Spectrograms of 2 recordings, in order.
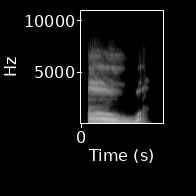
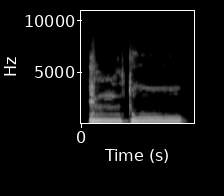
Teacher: in English, when you say the letter O, there's like this W that you add. O, but in Arabic, it's a flat sound.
